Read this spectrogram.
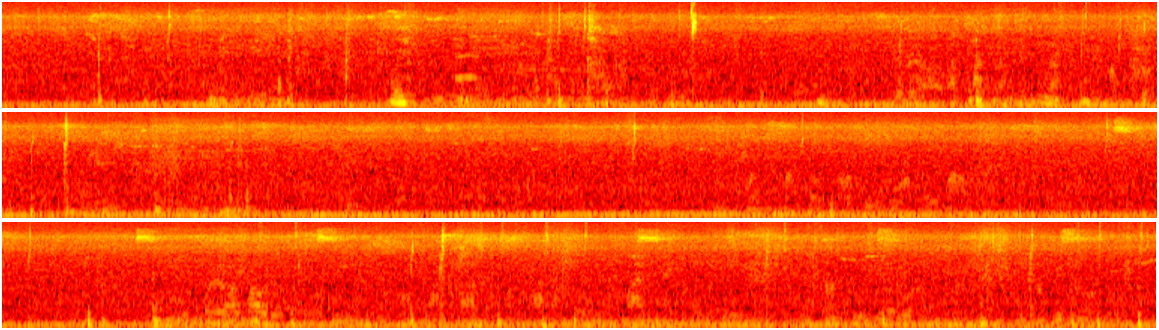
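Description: Leaves rustle as a small monkey scrambles through low plants.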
